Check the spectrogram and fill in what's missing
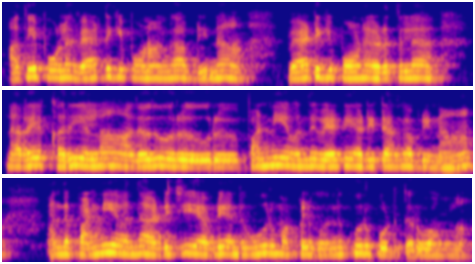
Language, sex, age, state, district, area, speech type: Tamil, female, 30-45, Tamil Nadu, Salem, urban, spontaneous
